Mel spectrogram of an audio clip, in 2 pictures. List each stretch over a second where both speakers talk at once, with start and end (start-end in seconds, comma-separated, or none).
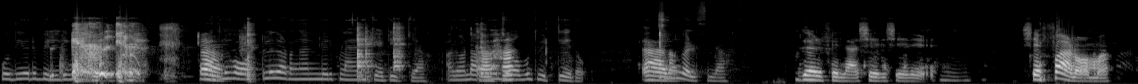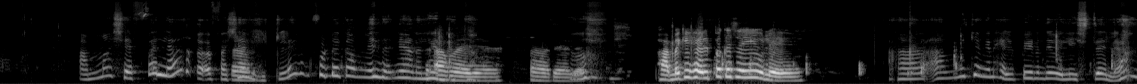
none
